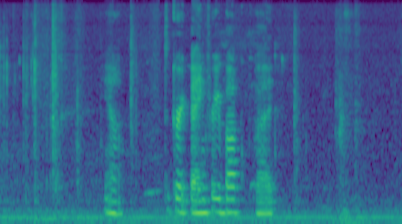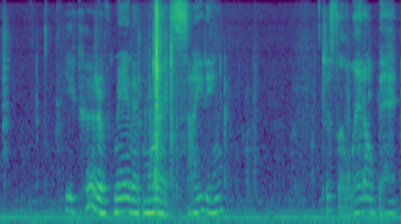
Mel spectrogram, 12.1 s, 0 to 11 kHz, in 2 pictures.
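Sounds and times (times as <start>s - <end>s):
faint clicks and taps: 4.1s - 7.0s.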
